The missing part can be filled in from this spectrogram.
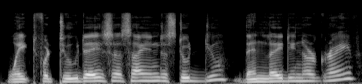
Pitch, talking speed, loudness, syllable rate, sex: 155 Hz, 215 wpm, -16 LUFS, 5.0 syllables/s, male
